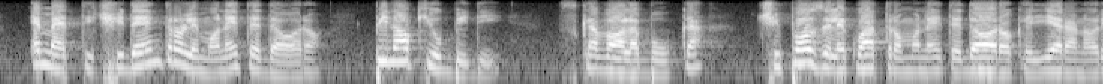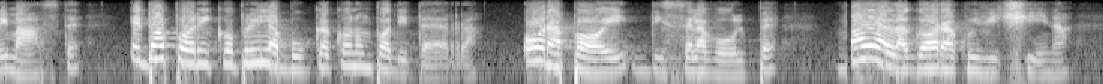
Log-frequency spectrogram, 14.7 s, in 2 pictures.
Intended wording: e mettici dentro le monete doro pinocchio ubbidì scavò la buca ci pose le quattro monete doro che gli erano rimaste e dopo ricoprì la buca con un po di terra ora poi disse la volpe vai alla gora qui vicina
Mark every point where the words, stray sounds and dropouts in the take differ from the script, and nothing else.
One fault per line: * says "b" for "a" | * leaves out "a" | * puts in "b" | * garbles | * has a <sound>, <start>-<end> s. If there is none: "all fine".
* has a dropout, 13.0-13.0 s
